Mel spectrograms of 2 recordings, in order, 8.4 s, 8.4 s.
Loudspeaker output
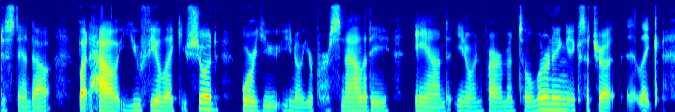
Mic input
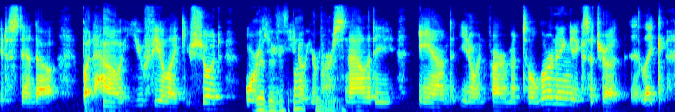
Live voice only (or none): where there's a spot for you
